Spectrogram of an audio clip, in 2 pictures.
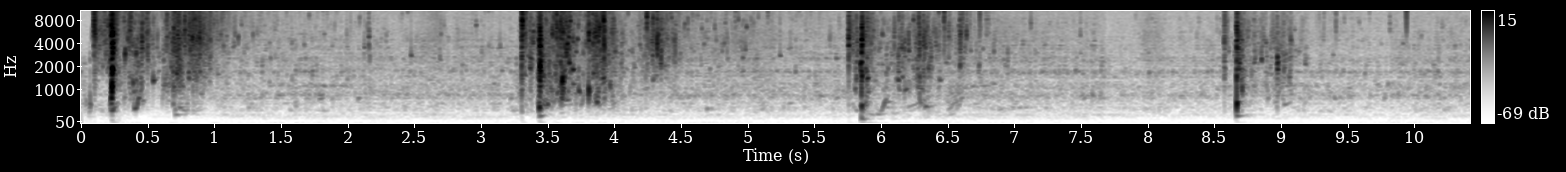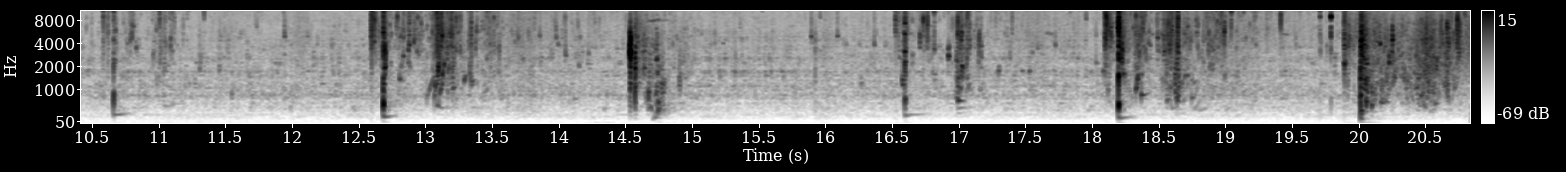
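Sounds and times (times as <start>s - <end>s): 
water over pebbles: 0.0s - 20.8s.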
